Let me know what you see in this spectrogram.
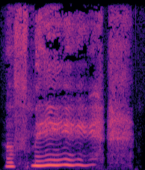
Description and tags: Female Voc txt Of Me
Some short pieces of never released song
